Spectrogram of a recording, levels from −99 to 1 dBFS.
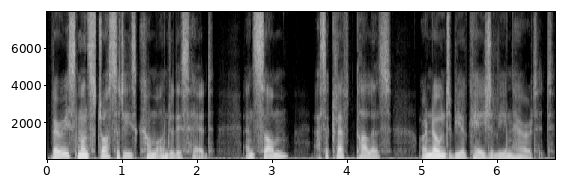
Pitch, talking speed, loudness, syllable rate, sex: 110 Hz, 160 wpm, -20 LUFS, 5.9 syllables/s, male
